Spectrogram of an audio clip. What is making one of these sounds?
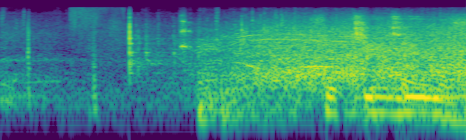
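A large crowd cheers and applauds, growing louder.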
